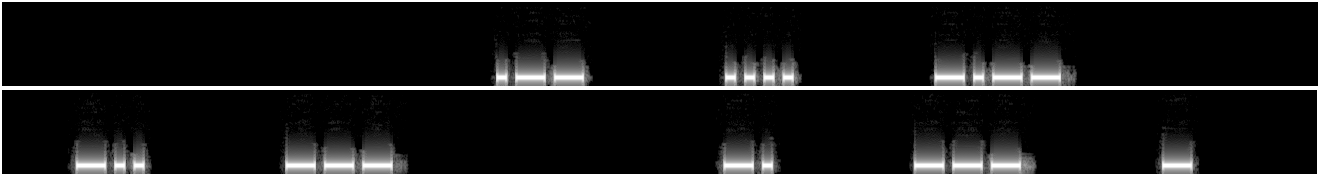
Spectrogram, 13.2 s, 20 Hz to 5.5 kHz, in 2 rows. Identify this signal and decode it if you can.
Morse code, heard as a keyed tone, about 25 wpm, spaced as for 10 wpm, 600 Hz. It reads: WHY DO NOT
